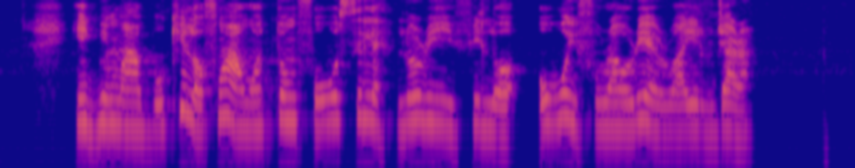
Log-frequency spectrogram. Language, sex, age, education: Yoruba, female, 30-45, tertiary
